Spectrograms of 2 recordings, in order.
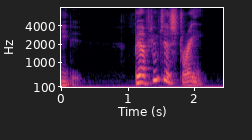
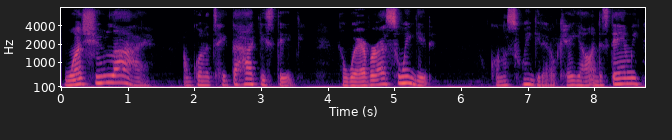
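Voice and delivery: soft, low, controlled warning as mom; eerily calm; 3 semitones lower, 12 dB quieter than usual. Retold or imitated. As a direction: keep it cool and quiet while threatening. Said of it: "So she was so calm".

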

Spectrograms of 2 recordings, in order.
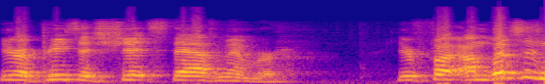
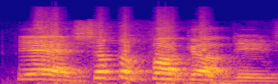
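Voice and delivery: usual speaking voice

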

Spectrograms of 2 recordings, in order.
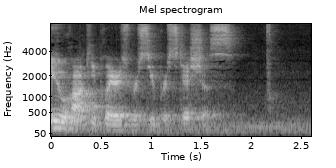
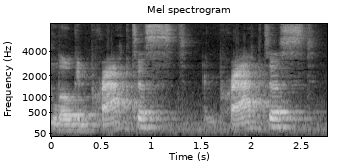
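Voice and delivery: ordinary delivery, nothing marked

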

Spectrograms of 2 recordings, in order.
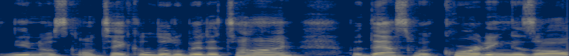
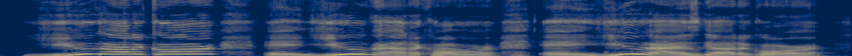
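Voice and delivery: Oprah giveaway; 3 semitones higher, 4 dB louder than usual. Retold or imitated. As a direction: hype the crowd like a TV host. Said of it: "Auntie Oprah is not gonna give nobody a car".

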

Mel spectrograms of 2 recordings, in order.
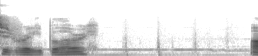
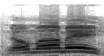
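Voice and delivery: loud, high wail for mum; playful anguished scream; mock child's cry; 10 semitones higher, 13 dB louder, slower than usual. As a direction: cry out like a distressed child, hammed-up. Acts child calling for mother.

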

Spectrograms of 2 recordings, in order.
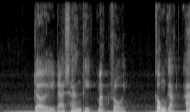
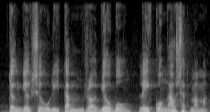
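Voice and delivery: ordinary delivery

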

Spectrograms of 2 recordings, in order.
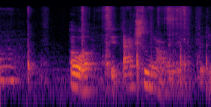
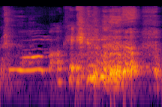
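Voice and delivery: high, loud, laughing the word out; laughing shout; 13 dB louder than usual. Real, not acted. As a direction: burst out laughing mid-shout. Cousin laughs while shouting.

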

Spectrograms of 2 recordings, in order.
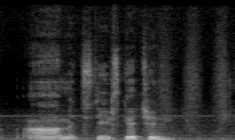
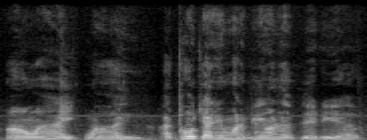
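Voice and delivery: imitating wife's yelling; 8 semitones higher than usual. Husband mimicking his wife objecting to being videoed, high mock yelling. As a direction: put on a higher voice for a mock scolding. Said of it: "she yells at me".

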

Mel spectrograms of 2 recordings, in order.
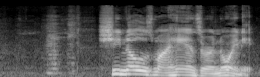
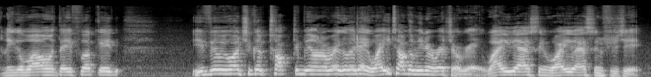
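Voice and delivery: normal talking voice

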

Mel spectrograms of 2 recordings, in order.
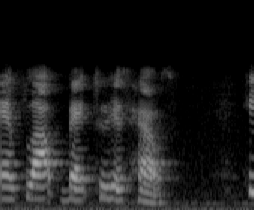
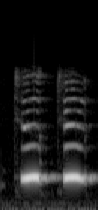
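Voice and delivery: very loud, high horn-like toots; 19 dB louder than usual. A narrator's reading. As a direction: hoot it out like a little whistle. Mother demonstrates the toot noise.

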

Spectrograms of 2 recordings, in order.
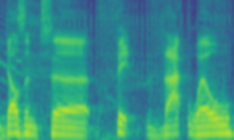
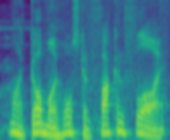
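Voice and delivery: normal talking voice

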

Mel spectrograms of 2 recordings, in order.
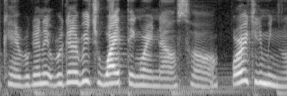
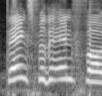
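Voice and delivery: ordinary delivery

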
